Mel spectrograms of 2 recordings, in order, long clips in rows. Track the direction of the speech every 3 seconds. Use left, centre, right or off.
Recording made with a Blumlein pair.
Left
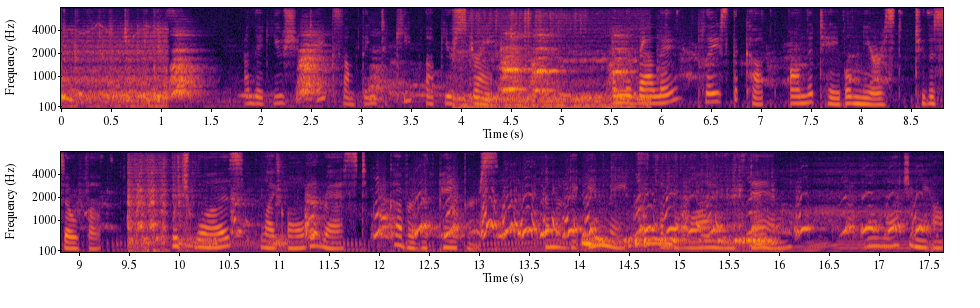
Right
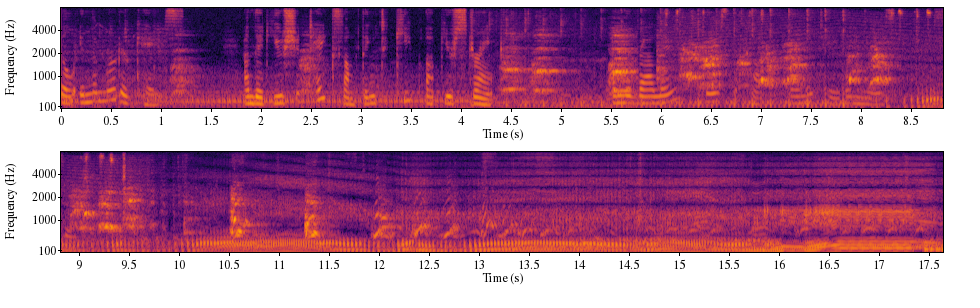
right, centre, left, left, left, left.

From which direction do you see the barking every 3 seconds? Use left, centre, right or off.
left, left, right, right, left, left.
